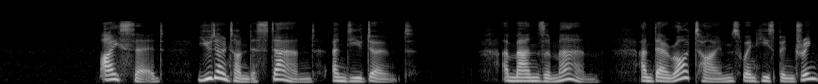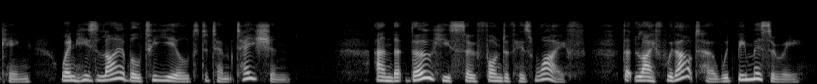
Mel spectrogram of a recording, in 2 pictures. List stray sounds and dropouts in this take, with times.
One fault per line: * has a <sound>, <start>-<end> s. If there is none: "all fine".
all fine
